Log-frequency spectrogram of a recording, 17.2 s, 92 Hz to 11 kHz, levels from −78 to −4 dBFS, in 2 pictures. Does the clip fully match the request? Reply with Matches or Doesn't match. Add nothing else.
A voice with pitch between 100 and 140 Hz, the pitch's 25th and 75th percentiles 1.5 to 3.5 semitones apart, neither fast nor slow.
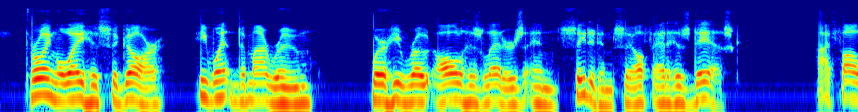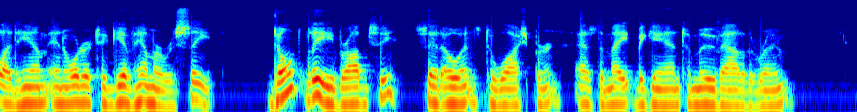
Matches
